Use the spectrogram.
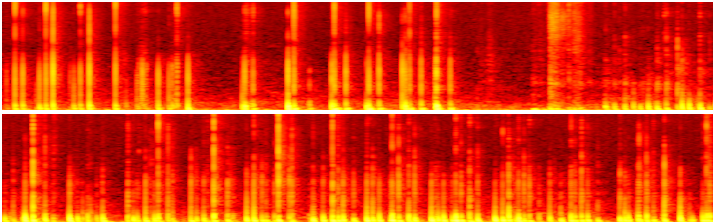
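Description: A solid, round, flat cork board trivet is held in both hands and tapped and scratched with long fake nails. Rapid, irregular dull taps with a low, woody thud are heard, each with a faint bright click at the start and almost no ring. They pause briefly for a soft scratching rustle before the quick tapping resumes.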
